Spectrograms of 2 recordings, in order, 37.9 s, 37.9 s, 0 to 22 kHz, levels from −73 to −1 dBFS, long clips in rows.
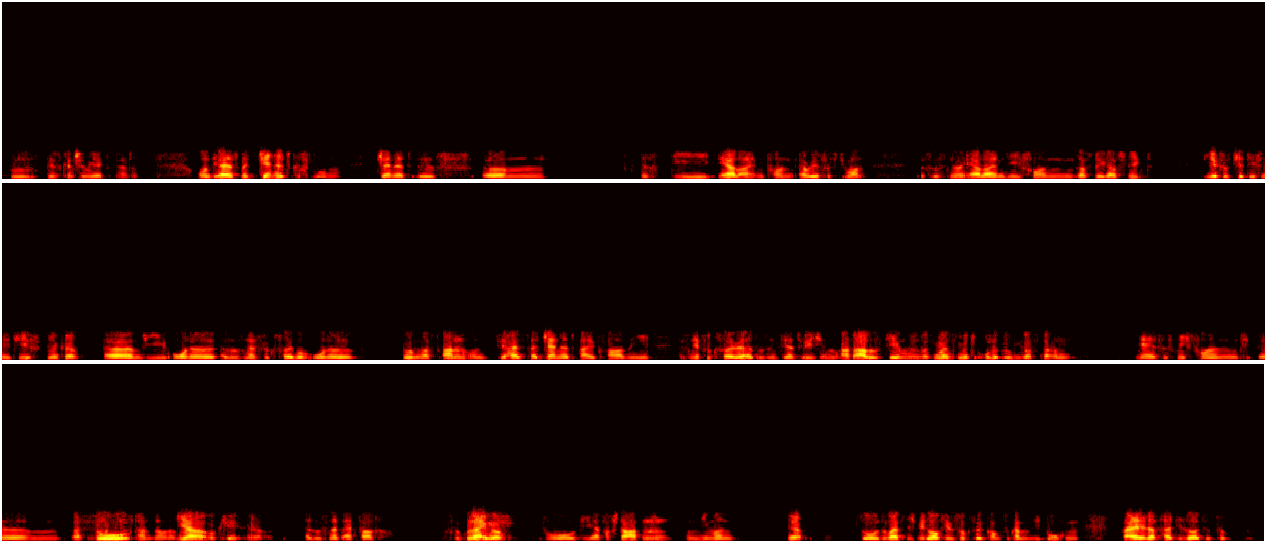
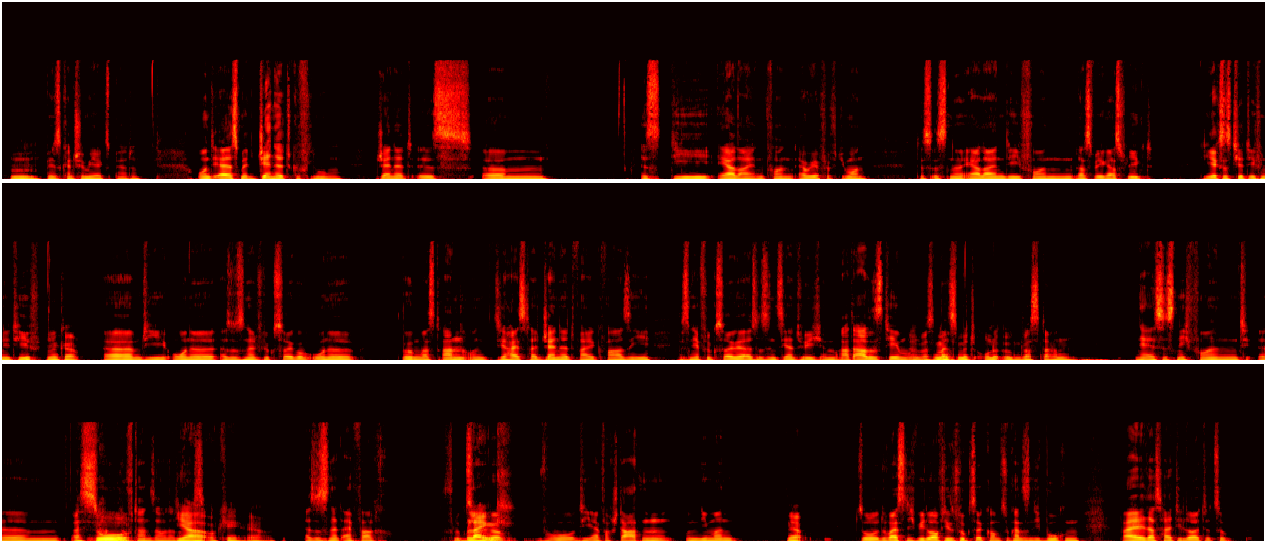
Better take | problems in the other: second | phone-call audio; poor line

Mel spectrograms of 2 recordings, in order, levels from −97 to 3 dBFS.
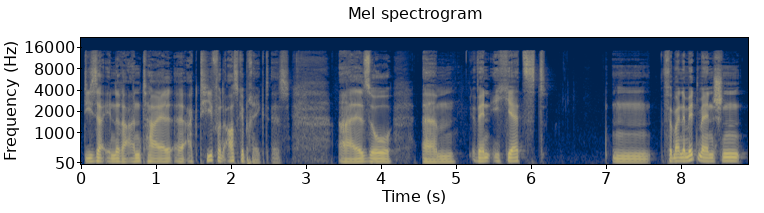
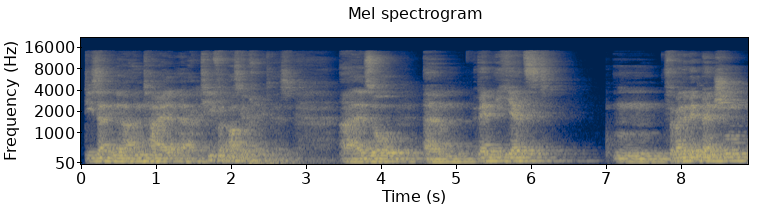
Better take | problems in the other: first | room echo; strong; dies away in 1.1 s // off-mic speech; far

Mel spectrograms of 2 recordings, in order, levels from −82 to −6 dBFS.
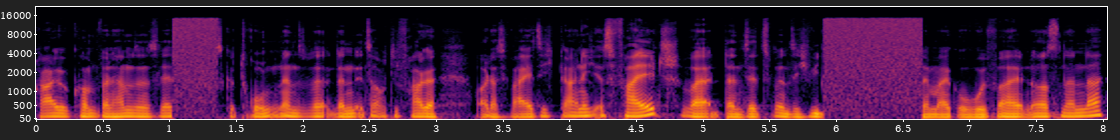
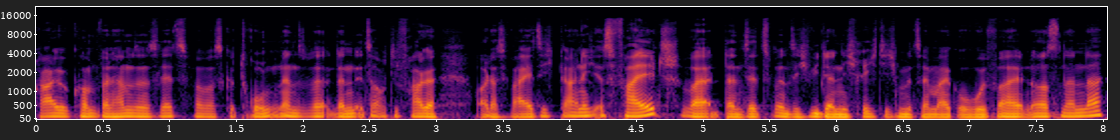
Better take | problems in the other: second | audio cutting out; filled with static; at 1 s and at 6 s for 0.5 s

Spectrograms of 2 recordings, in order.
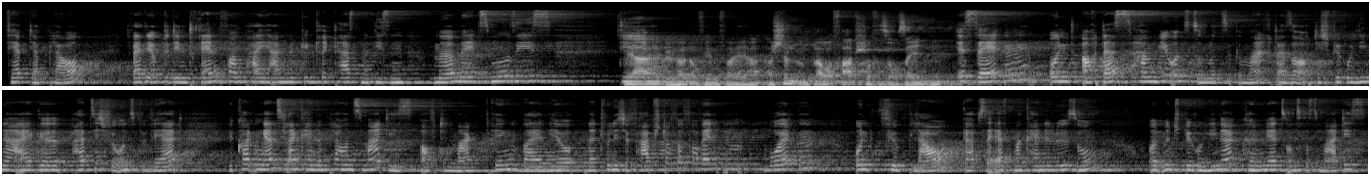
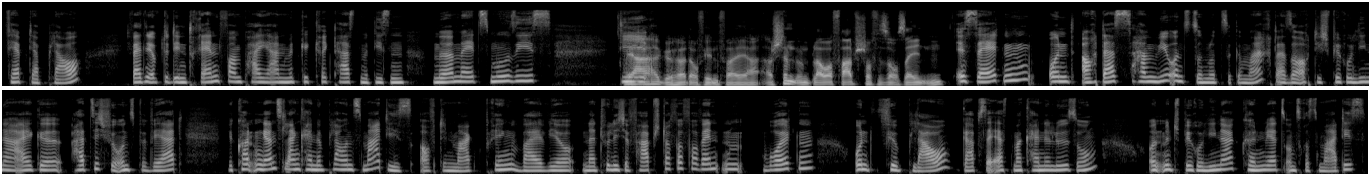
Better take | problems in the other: second | room echo; noticeable; dies away in 2.3 s

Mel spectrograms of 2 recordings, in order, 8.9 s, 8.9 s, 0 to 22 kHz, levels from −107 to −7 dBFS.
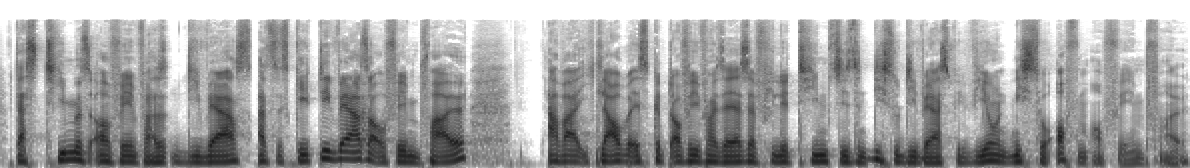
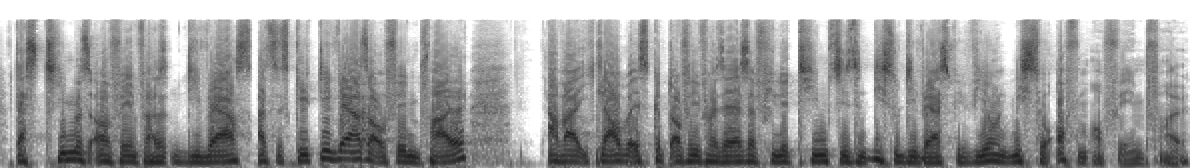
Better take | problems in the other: first | distortion; heavy; 8 dB below the speech

